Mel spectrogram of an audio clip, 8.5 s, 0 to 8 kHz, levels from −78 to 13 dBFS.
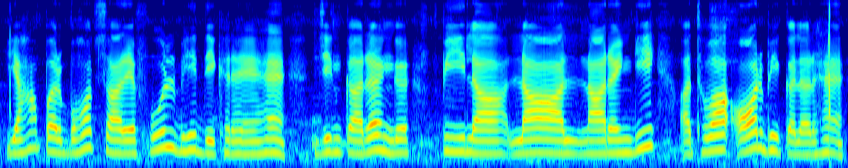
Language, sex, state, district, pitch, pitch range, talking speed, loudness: Hindi, male, Jharkhand, Ranchi, 195 Hz, 185-215 Hz, 135 wpm, -20 LUFS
